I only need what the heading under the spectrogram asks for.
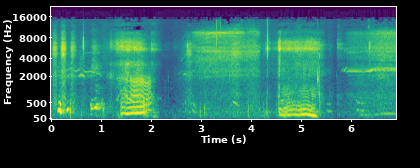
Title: Baby snoring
